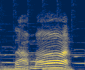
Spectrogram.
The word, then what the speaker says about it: สามารถ: เป็น ตัว สะกด ค่ะ และ สามารถ อ่าน ว่า จะ สามารถ ใช้ ร เรือ กับ พอ ถุง เป็น ตัว สะกด ค่ะ ต่อ ไป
